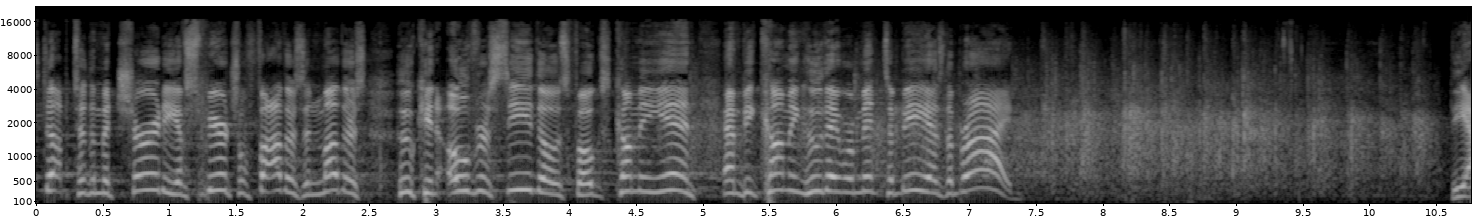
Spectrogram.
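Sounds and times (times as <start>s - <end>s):
speech: 0.0s - 7.5s, 10.6s - 10.7s
audience clapping: 4.8s - 10.7s.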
